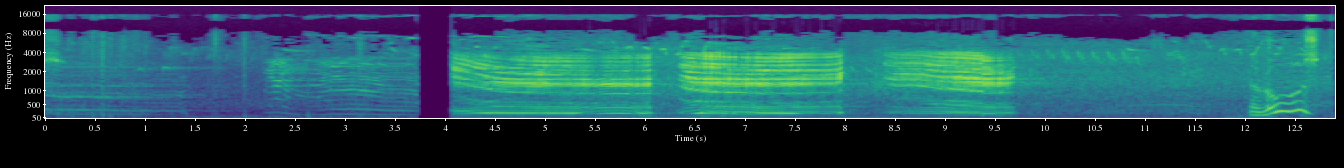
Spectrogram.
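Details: A red deer stag gives deep, drawn-out roars in bursts during the autumn rut in broadleaf forest of eastern Europe, as days shorten.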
